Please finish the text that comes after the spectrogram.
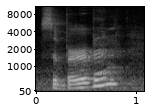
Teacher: Then suburban is basically like putting urban and suburb together a little bit, isn't it? And we have second syllable stress.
